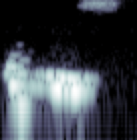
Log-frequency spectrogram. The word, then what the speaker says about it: Alice: Elise, A-L, it's spelled Alice, A-L, but it's pronounced Elise.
